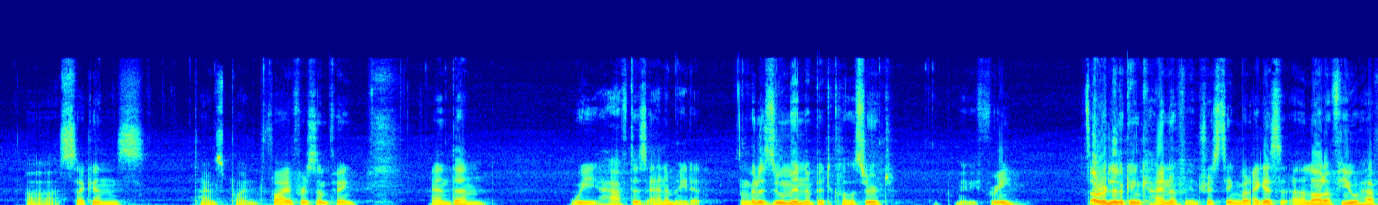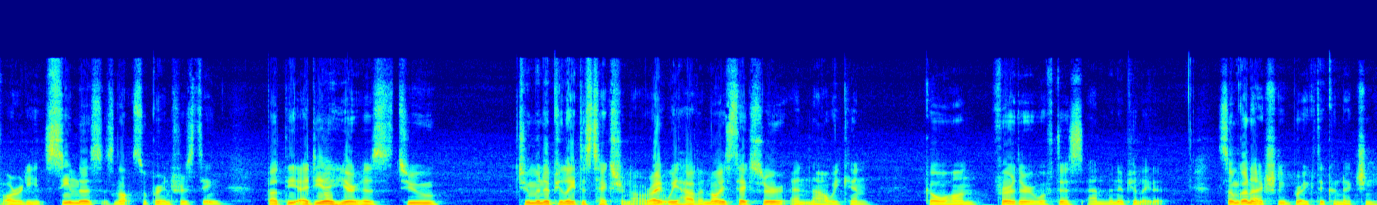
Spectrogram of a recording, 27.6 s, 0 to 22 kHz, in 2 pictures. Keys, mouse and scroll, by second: 0.4-4.4 middle drag, 4.4-6.4 drag, 6.4 middle click, 6.7 click, 7.5 click, 8.7 click, 18.4-20.6 middle drag, 20.6-24.3 drag, 24.3-25.8 middle drag, 26.2 right click, 27.0 click.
